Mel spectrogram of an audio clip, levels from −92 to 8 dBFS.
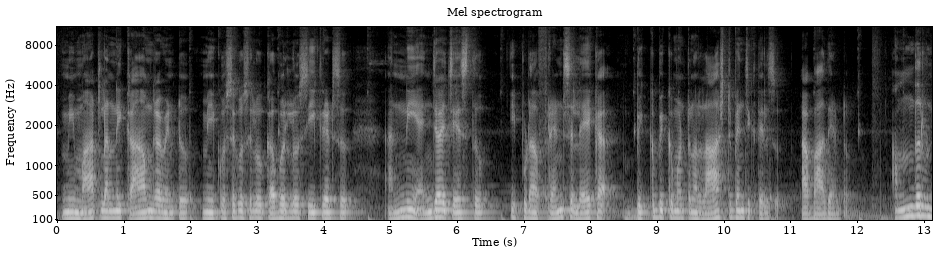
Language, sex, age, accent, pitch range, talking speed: Telugu, male, 20-39, native, 105-120 Hz, 105 wpm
